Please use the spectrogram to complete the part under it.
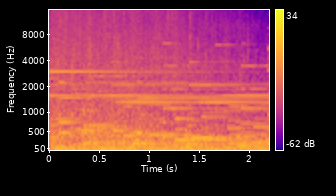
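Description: Steady rain falling outdoors, a dense, continuous hiss of drops on surfaces, loud and close with no breaks.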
